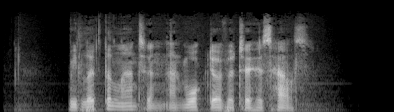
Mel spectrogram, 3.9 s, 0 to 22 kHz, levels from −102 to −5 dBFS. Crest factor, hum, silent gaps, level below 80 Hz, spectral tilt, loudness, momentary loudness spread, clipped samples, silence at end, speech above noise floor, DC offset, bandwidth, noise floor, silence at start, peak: 22 dB; none; none; -58 dBFS; -3 dB/octave; -29 LUFS; 10 LU; under 0.1%; 0.9 s; 43 dB; under 0.1%; 13.5 kHz; -72 dBFS; 0.7 s; -8 dBFS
